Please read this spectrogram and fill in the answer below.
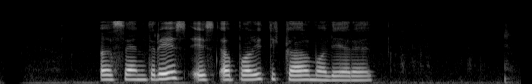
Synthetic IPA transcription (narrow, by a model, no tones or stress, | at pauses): ʔəsɛ̃ntɾɪsɪsəpɔlit̪ikalmɔdɛɾət̚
